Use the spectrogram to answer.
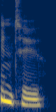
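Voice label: "into", British English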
